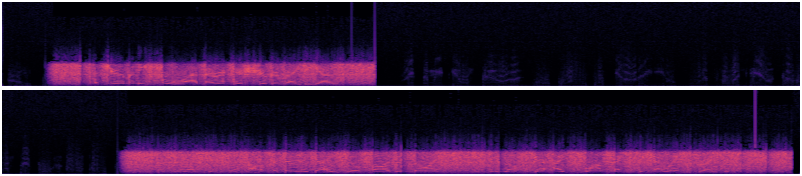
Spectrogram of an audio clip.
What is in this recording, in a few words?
qso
